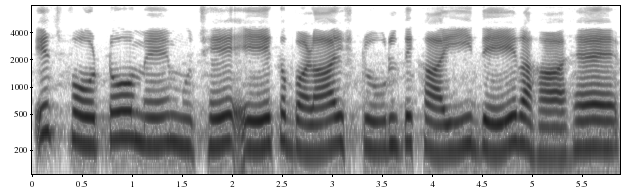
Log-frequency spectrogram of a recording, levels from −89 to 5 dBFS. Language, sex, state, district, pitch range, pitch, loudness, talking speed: Hindi, female, Madhya Pradesh, Katni, 210-240 Hz, 225 Hz, -14 LUFS, 110 wpm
